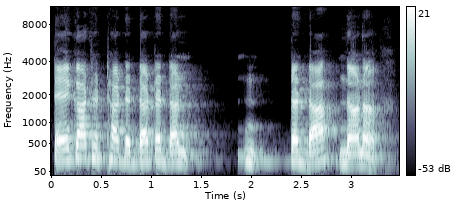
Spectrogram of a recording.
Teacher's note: ਸਾਡੀ ਜੀਭ ਹੈ ਜਿਹੜੀ ਉਲਟ ਹੋ ਕੇ ਤਾਲੂ ਨਾਲ ਲੱਗਦੀ, ਇਸ ਕਰਕੇ ਇਹਨੂੰ ਉਲਟ ਜੀਭੀ ਜਾਂ ਮੂਰਧਨੀ ਵੀ ਕਿਹਾ ਜਾਂਦਾ ਹੈ।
